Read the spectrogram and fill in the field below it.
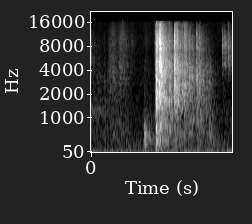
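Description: Two dice clatter onto a table for a notice roll in a quick burst of sharp, bright clicks and rattles that tumble for about half a second, then settle, with a faint tick trailing after.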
